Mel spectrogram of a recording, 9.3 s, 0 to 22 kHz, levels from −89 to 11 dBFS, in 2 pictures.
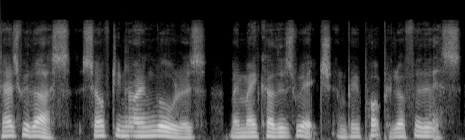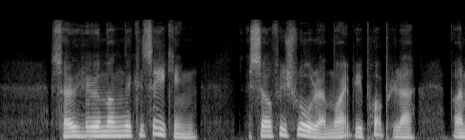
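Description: Short concealed packet loss appears at 1.25 to 1.34 s, 4.26 to 4.34 s and 5.48 to 5.55 s, each a pair of back-to-back 20 ms holes. The decoder extends the preceding sound to cover them, giving a brief smear or wobble where material briefly drops out.

Repeated packet loss (robotic sound) runs from 6.59 to 6.73 s: four separate 20 ms gaps close together, with concealment covering about 44% of that stretch. The successive patches make the speech choppy, with fragments missing.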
